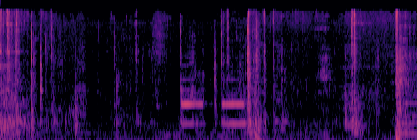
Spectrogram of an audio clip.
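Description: Faint clicks and rustles of fabric being drawn away from a sewing machine, with two short electronic beeps about two seconds in.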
